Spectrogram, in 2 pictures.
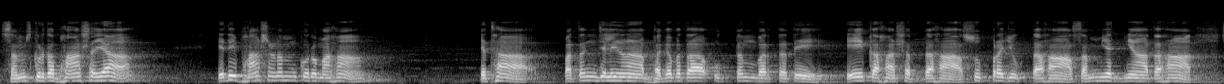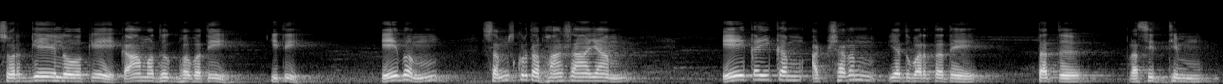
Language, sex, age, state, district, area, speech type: Sanskrit, male, 60+, Telangana, Jagtial, urban, spontaneous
